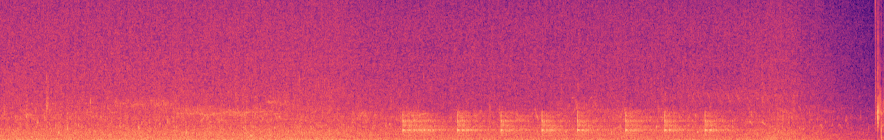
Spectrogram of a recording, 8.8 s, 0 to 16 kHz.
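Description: A river rushes steadily throughout in a logged forest of the Sierra Nevada, California, recorded in 1989; midway, a run of about eight evenly spaced sharp ticks or chirps starts over the water's constant wash.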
